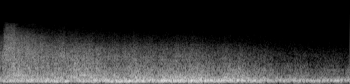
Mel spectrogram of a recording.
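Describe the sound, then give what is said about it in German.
A loud, continuous roll of thunder rumbles for several seconds, heavy in the low end, with a bright crack at the start that slowly darkens and settles. No one speaks. “Und den Donner auch.”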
